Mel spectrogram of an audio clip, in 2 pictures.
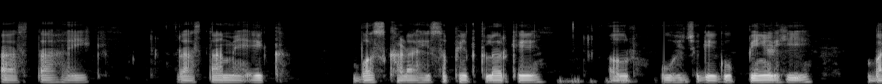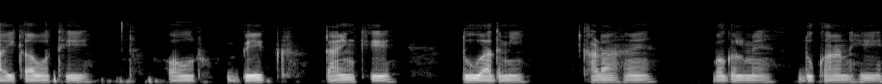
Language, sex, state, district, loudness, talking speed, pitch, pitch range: Awadhi, male, Chhattisgarh, Balrampur, -20 LUFS, 110 wpm, 100 Hz, 100-105 Hz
